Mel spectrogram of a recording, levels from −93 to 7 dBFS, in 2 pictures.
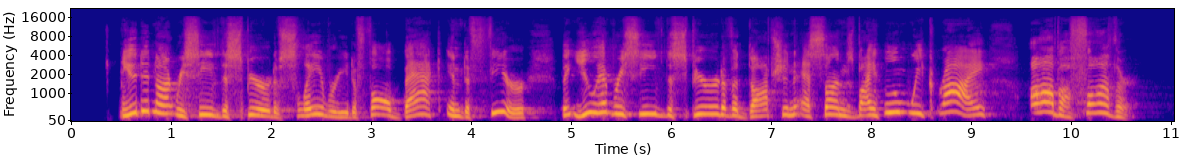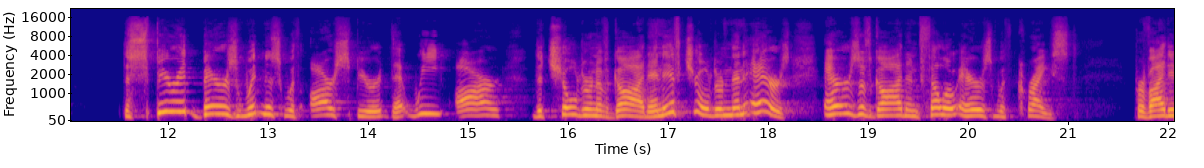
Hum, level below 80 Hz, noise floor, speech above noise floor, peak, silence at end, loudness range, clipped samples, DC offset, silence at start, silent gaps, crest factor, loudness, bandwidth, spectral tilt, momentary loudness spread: none; -76 dBFS; -89 dBFS; 70 dB; -2 dBFS; 0 s; 3 LU; under 0.1%; under 0.1%; 0.5 s; none; 16 dB; -19 LUFS; 16 kHz; -5.5 dB/octave; 9 LU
